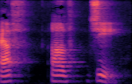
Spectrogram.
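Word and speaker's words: f∘g: little symbol here and I know it we really want to pronounce that fog it is not it is said F of G so that little means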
